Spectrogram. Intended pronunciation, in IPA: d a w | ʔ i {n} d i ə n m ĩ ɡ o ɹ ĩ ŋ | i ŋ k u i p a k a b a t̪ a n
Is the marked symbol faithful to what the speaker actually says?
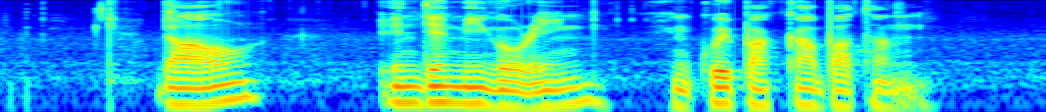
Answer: yes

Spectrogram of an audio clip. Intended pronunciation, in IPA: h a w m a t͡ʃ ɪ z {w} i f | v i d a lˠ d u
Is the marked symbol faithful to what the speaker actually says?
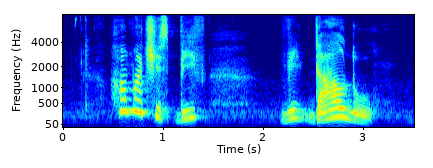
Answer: no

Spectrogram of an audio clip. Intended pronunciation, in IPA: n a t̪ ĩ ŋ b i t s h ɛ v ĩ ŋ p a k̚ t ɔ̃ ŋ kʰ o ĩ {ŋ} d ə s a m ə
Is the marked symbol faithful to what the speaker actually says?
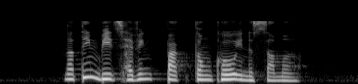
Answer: no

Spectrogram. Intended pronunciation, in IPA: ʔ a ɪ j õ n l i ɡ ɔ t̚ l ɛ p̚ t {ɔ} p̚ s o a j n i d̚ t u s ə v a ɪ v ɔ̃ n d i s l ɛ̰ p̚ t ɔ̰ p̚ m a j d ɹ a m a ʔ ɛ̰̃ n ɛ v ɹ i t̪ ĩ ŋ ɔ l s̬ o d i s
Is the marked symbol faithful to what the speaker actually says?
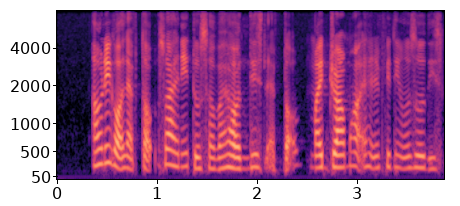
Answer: yes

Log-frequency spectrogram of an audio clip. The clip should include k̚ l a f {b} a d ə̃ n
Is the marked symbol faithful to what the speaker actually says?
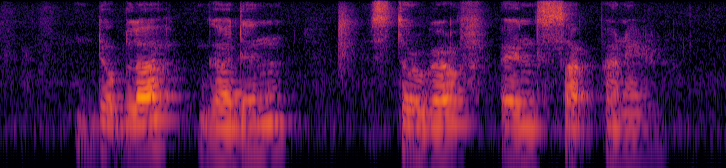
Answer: no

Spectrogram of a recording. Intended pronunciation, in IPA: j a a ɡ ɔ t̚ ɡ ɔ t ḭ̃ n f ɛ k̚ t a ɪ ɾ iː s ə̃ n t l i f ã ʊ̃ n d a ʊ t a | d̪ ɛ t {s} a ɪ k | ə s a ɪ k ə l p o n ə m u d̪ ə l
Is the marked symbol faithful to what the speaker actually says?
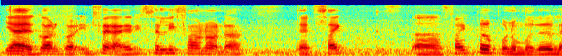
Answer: yes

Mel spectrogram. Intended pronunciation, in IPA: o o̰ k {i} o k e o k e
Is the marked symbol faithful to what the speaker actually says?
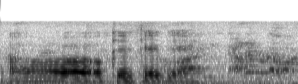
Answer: no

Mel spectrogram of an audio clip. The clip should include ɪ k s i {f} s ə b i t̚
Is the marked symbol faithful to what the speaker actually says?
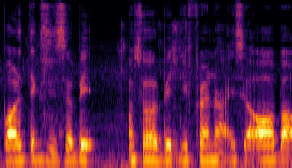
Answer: no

